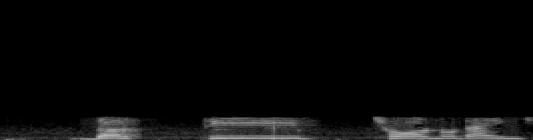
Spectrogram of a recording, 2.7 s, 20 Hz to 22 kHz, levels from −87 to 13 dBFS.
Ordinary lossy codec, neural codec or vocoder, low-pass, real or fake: AAC, 16 kbps; none; 3.6 kHz; real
